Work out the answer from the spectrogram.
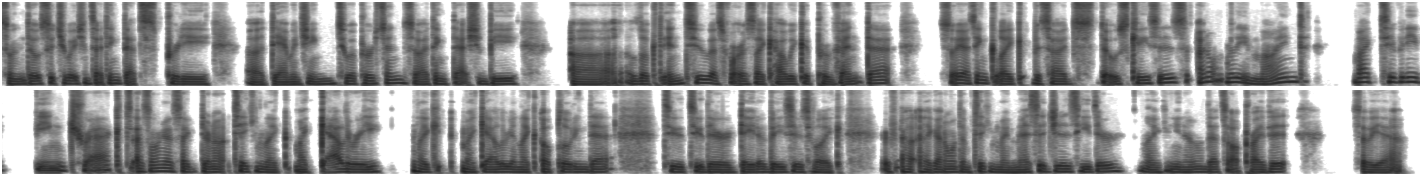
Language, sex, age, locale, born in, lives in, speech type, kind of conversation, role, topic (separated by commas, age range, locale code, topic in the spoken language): English, male, 20-24, en-US, United States, United States, conversation, unstructured, none, How do you feel about companies tracking your online activity?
